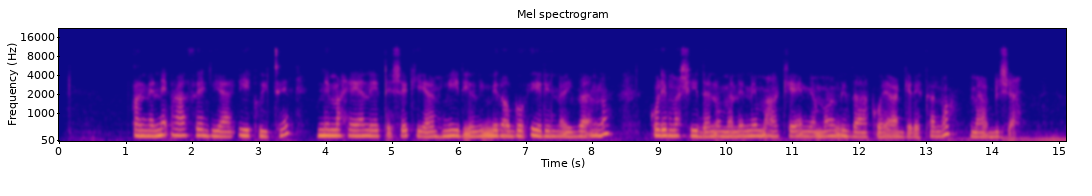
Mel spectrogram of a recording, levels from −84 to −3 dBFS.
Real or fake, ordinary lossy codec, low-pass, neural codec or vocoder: fake; Opus, 32 kbps; 10.8 kHz; codec, 24 kHz, 1 kbps, SNAC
